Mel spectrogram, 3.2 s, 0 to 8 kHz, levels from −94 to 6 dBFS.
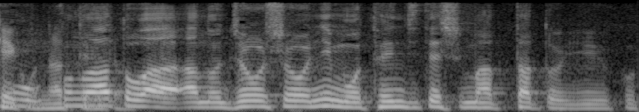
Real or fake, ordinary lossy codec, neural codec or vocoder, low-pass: real; none; none; 7.2 kHz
